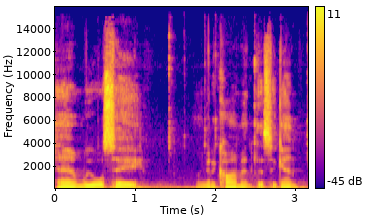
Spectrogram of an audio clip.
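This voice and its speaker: A man with a somewhat low voice leads a recorded software tutorial. He talks in a relaxed, conversational way, pausing with fillers as he types and explains each step at his computer. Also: vocal fry, a little hiss or hum. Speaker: software trainer. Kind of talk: screen-recorded coding tutorial.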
